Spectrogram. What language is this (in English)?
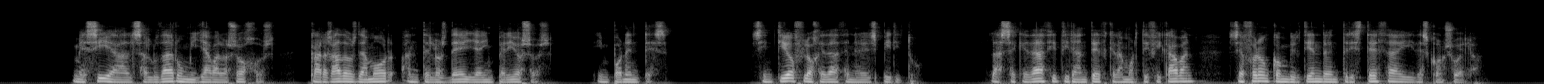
Spanish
